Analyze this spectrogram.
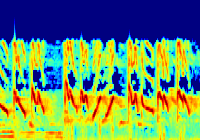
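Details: Oriental white-eye in energetic ngalas-style song, used to stir emotion and breeding urge in other white-eyes: rapid high, thin, sliding chirps in quick bursts, with a steady lower whistled tone underneath during the first second.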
